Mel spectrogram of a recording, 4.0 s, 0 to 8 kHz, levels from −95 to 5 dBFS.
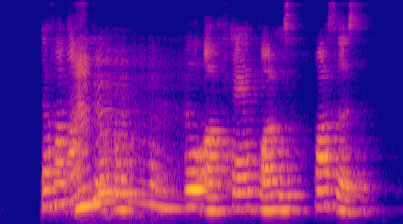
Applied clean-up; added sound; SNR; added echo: neural mask model DeepFilterNet 3.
